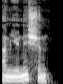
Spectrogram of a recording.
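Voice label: "ammunition", English, British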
